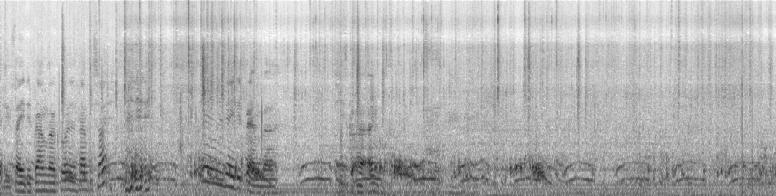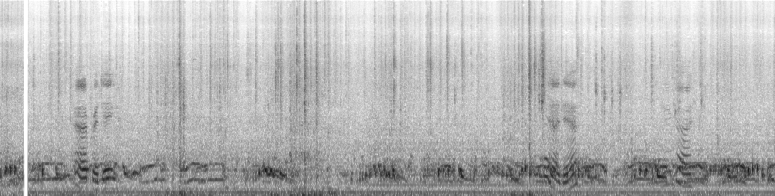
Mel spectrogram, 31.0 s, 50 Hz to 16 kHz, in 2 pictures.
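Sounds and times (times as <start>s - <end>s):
pigeons cooing: 0.0s - 31.0s.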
